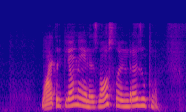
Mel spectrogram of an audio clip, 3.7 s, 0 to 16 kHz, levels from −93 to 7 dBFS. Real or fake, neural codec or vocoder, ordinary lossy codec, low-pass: fake; codec, 16 kHz, 1 kbps, FunCodec, trained on Chinese and English, 50 frames a second; MP3, 64 kbps; 7.2 kHz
